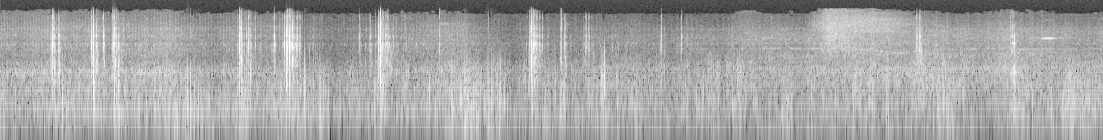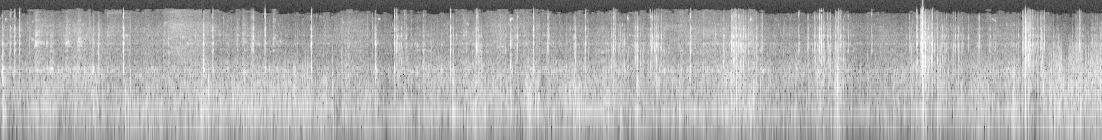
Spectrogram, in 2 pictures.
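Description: Bicycle riding in city traffic, heard through a bike-mounted camera: steady road and wind noise with frequent sharp clicks and rattles from the bike and camera mount over bumps, and a brief hiss about six seconds in.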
